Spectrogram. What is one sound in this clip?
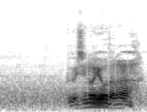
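A man asks a question calmly.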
